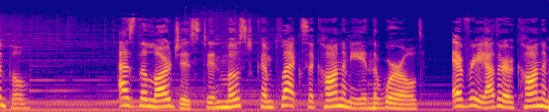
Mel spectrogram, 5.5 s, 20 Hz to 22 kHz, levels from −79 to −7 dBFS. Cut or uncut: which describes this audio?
uncut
